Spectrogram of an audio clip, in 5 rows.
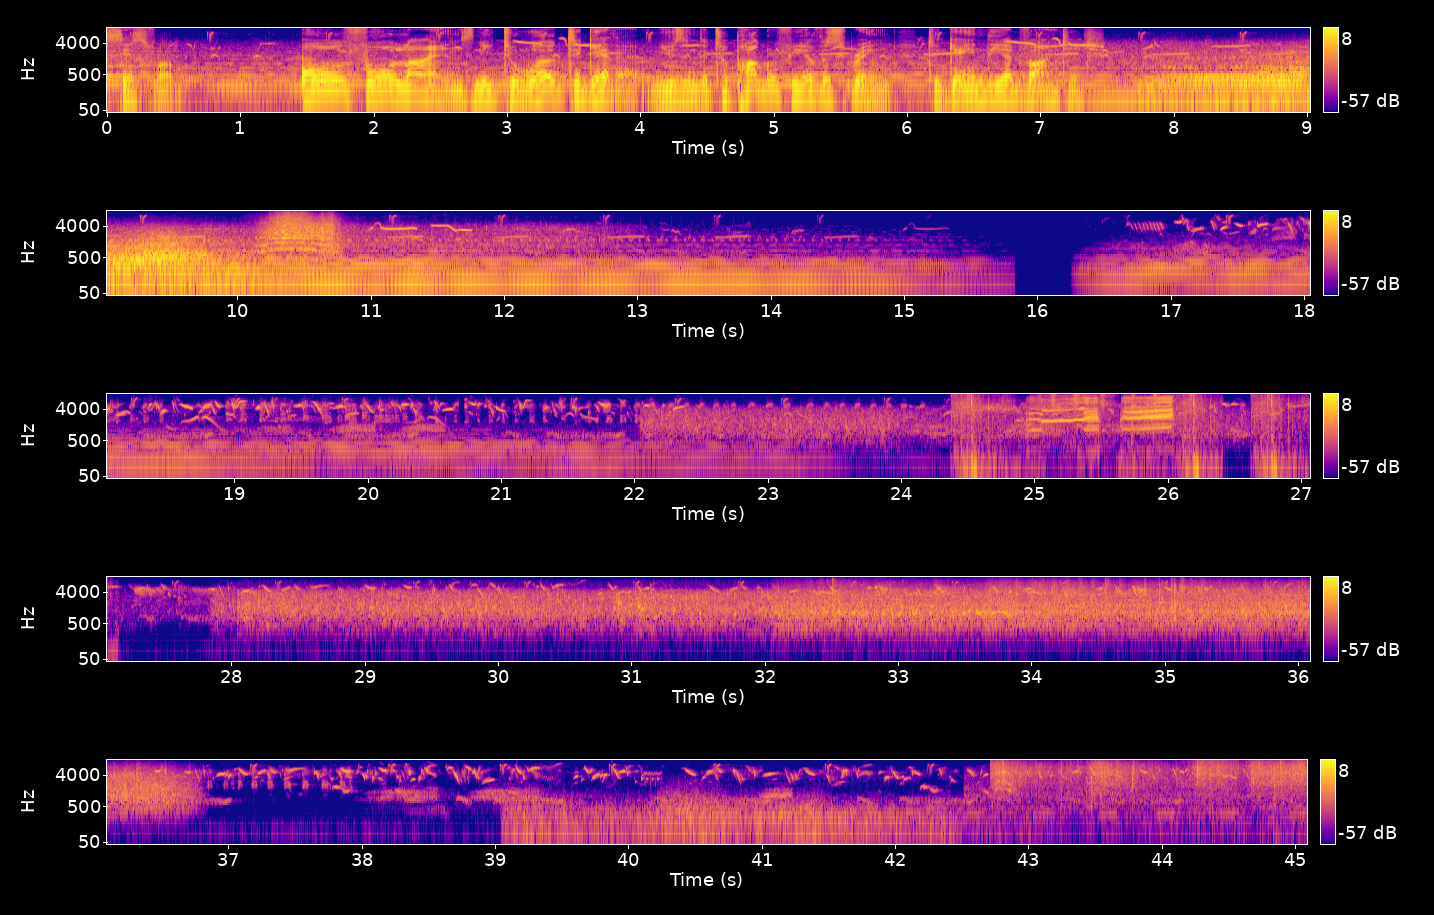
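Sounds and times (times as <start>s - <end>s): birds chirping: 0.0s - 15.4s, 16.6s - 45.0s
background music: 0.0s - 22.5s.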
